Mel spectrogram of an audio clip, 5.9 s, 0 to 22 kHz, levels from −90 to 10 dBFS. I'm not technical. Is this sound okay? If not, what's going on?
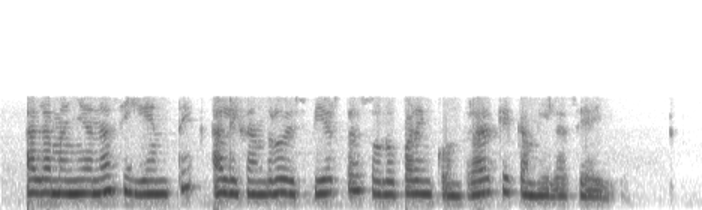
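No. From start to finish the speech sounds thin and muffled, like a phone call. The s sounds come out scratchy, louder moments get rough and distorted, and a fine grainy hiss sits underneath. This is the Bluetooth CVSD headset codec, an old narrowband format used by wireless headsets. It records only whether the sound is moving up or down at each instant, so nothing above about 4 kHz survives, and fast, bright sounds outrun it and break up.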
